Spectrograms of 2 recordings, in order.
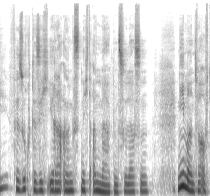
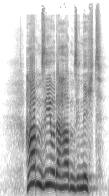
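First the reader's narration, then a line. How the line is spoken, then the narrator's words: Barking soldier. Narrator (German): bellte der Soldat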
